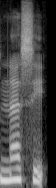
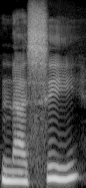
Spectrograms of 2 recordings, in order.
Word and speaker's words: nasi: The word nasi is colloquially pronounced with a K at the end of it.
